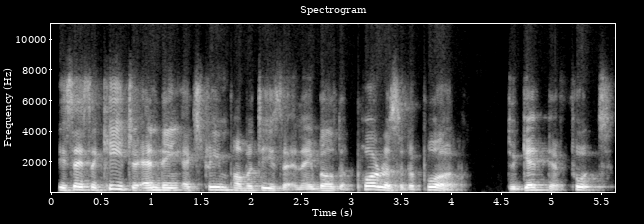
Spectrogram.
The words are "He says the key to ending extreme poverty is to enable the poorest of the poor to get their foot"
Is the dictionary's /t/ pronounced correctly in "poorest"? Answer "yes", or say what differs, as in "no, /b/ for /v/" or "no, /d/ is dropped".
no, /t/ is dropped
